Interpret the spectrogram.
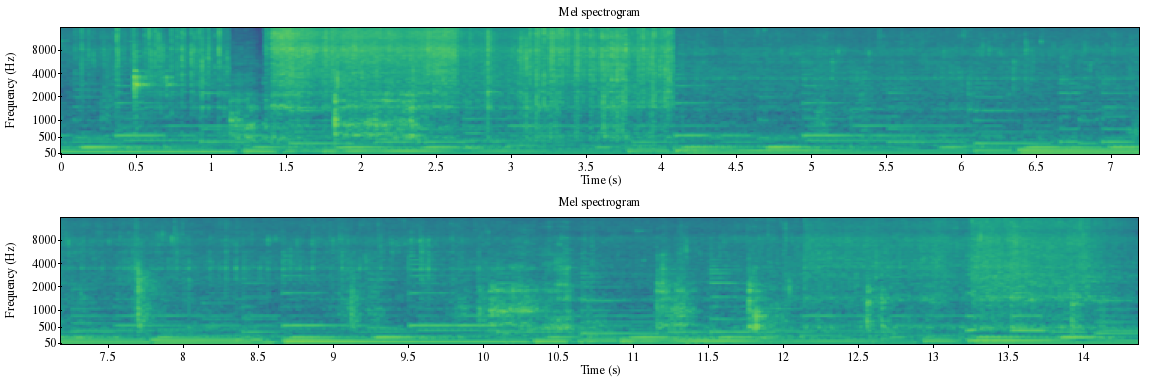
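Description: Onion, tomato, cumin seeds and curry leaves sizzling in hot oil in a stainless steel pressure cooker, stirred with a few sharp clicks of the utensil on the pot. The sizzle is loudest for a couple of seconds shortly after the start and again near the end.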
